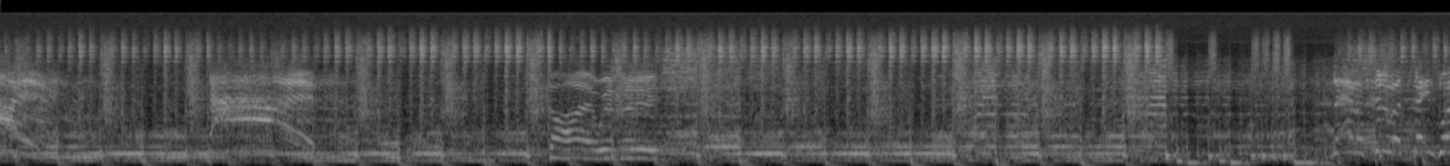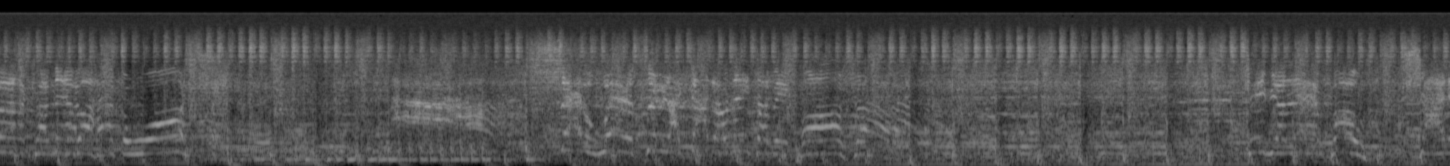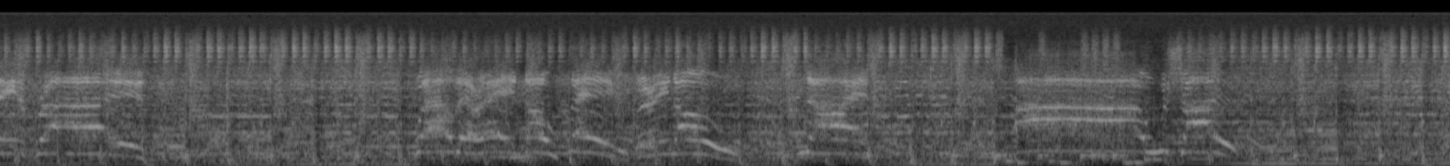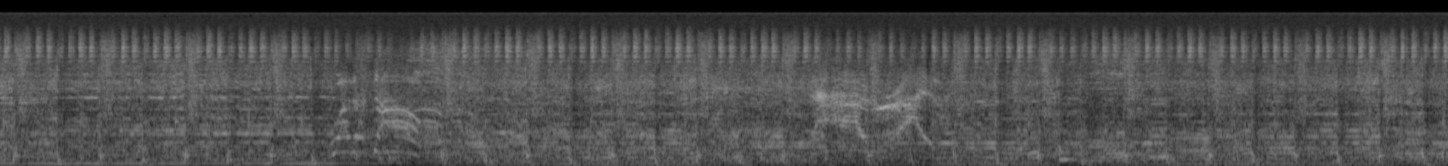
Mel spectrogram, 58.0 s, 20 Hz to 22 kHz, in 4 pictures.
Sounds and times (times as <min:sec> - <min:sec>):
Music: 0:00.0 - 0:57.9.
